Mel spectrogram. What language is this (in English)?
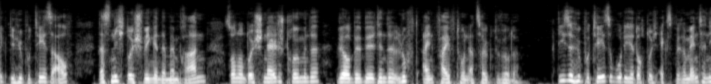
German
